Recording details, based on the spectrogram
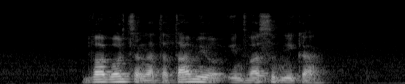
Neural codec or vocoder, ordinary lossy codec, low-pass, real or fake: none; none; none; real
